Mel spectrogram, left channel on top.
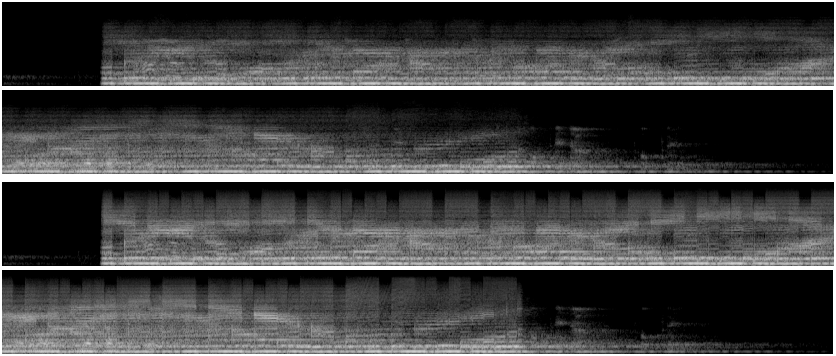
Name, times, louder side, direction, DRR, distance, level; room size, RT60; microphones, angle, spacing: sound 1, 1.0-13.5, right 3 dB, 75° right, 1.0 m, -20 dB
voice 1, 1.3-5.2 5.9-7.5 10.3-11.0 11.4-12.5 13.2-14.3 14.7-15.2, equal, 25° left, 1 dB, 2.3 m, -37 dB
voice 2, 8.3-10.1, right 1 dB, 40° right, 6 dB, 1.3 m, -26 dB
12.5 x 11.0 x 8.7 m, 2.4 s
head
